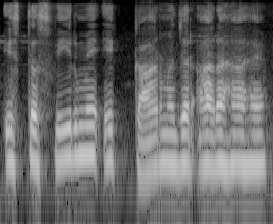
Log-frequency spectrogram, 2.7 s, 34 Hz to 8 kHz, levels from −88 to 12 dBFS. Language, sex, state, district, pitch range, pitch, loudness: Hindi, male, Bihar, Patna, 150-165 Hz, 155 Hz, -17 LUFS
